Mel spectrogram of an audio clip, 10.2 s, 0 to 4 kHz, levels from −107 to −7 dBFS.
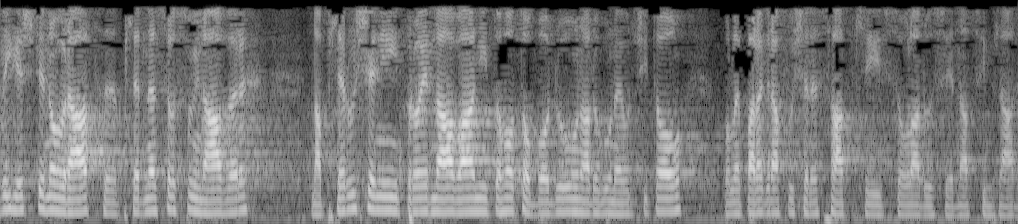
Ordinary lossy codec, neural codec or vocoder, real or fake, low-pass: MP3, 16 kbps; vocoder, 44.1 kHz, 128 mel bands every 512 samples, BigVGAN v2; fake; 3.6 kHz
